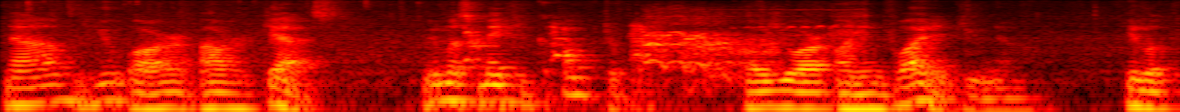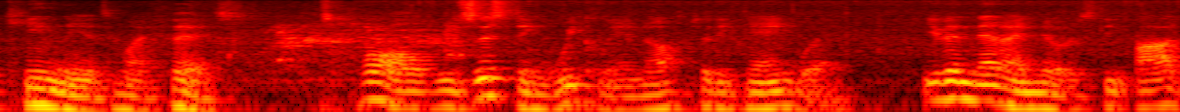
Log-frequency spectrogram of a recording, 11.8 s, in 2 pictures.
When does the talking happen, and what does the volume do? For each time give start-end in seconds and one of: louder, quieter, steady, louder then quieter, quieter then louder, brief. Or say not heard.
0.0-11.7 steady.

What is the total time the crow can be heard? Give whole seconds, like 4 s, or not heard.
not heard.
